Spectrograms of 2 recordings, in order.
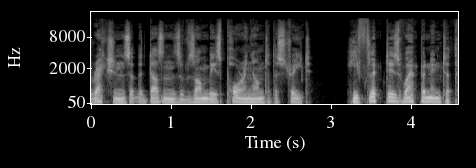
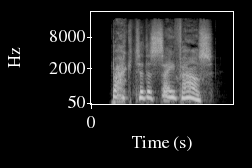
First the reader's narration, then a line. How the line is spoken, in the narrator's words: he screamed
